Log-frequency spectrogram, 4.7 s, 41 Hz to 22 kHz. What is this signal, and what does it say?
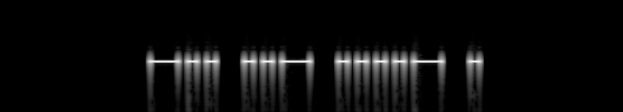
Morse code, heard as a keyed tone, about 17 wpm, 700 Hz. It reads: DU4E
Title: Four Challenging Letter-Number Combinations 17wpm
